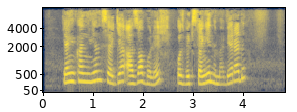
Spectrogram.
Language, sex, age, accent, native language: Uzbek, female, 19-29, Toshkent shahri, Uzbek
